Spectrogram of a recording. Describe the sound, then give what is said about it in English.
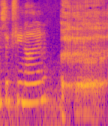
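A woman eating a pickle lets out two long, loud burps in quick succession, the first with a rising, wavering tone and the second a rougher, sustained belch. “you could subscribe to my sexy belly and my sexy burps and my nasty farts”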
